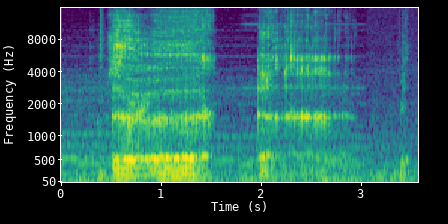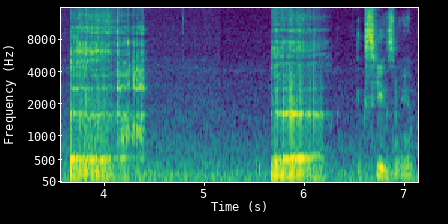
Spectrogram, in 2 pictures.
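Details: Four long, voiced, croaking belches in a row with faint music behind; repeated burping.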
